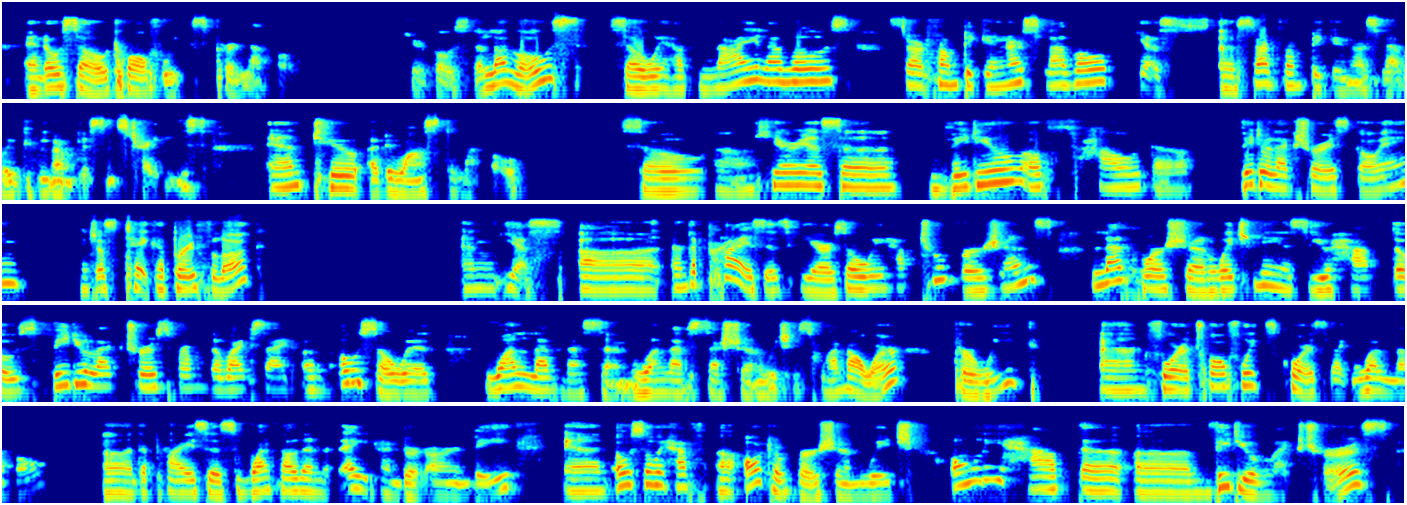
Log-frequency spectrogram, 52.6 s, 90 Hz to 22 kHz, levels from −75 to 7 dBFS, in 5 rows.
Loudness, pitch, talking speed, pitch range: -19 LUFS, 185 Hz, 145 wpm, 165-215 Hz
